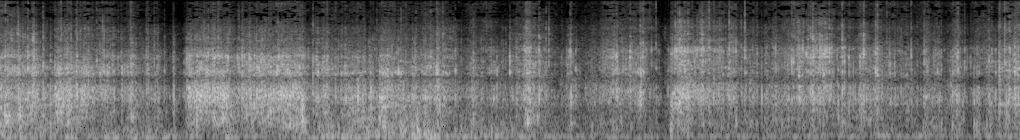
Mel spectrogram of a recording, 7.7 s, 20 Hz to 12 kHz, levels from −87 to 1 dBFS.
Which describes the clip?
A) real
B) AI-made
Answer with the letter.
A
